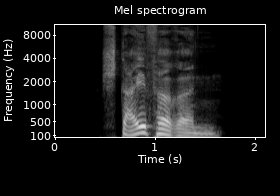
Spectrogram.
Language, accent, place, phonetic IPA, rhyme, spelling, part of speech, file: German, Germany, Berlin, [ˈʃtaɪ̯fəʁən], -aɪ̯fəʁən, steiferen, adjective, De-steiferen.ogg
- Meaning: inflection of steif: 1. strong genitive masculine/neuter singular comparative degree 2. weak/mixed genitive/dative all-gender singular comparative degree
